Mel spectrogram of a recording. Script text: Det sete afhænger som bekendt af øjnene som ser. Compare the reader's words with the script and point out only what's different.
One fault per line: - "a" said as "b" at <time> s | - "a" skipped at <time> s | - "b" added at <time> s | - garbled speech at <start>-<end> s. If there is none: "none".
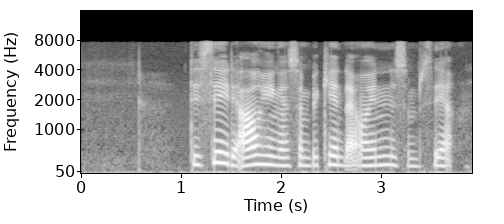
none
